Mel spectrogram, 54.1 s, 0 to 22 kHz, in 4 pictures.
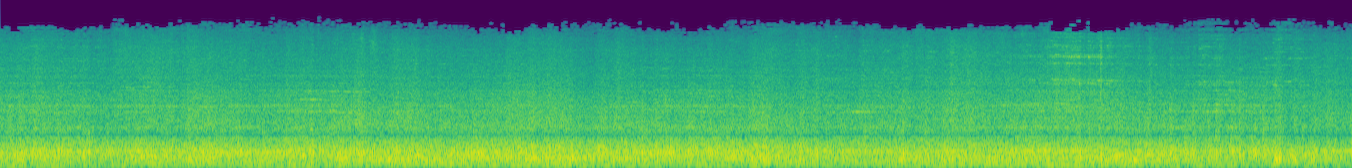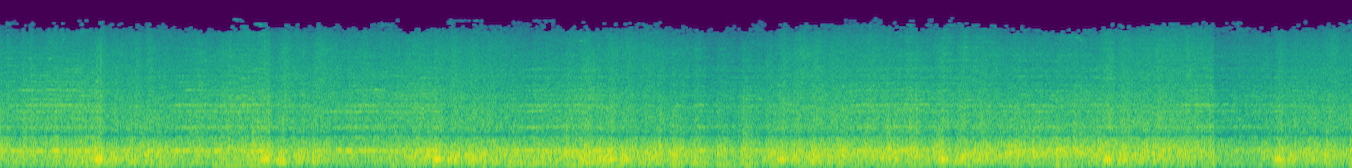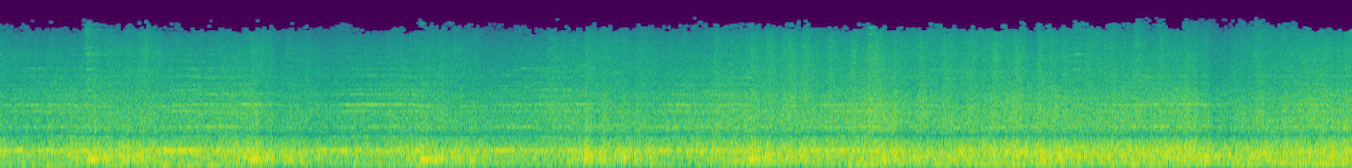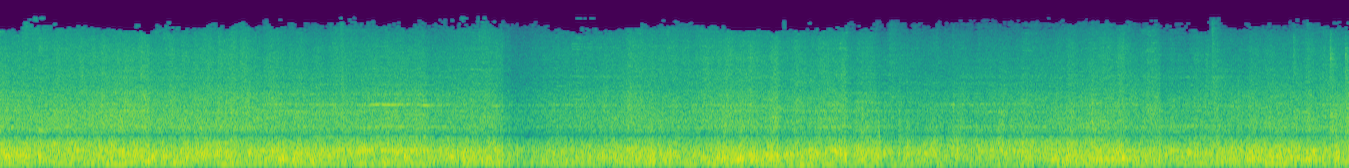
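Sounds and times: clickety-clack over rail joints: 0.0 - 54.0
steel wheels rumbling on rail: 0.0 - 54.0.

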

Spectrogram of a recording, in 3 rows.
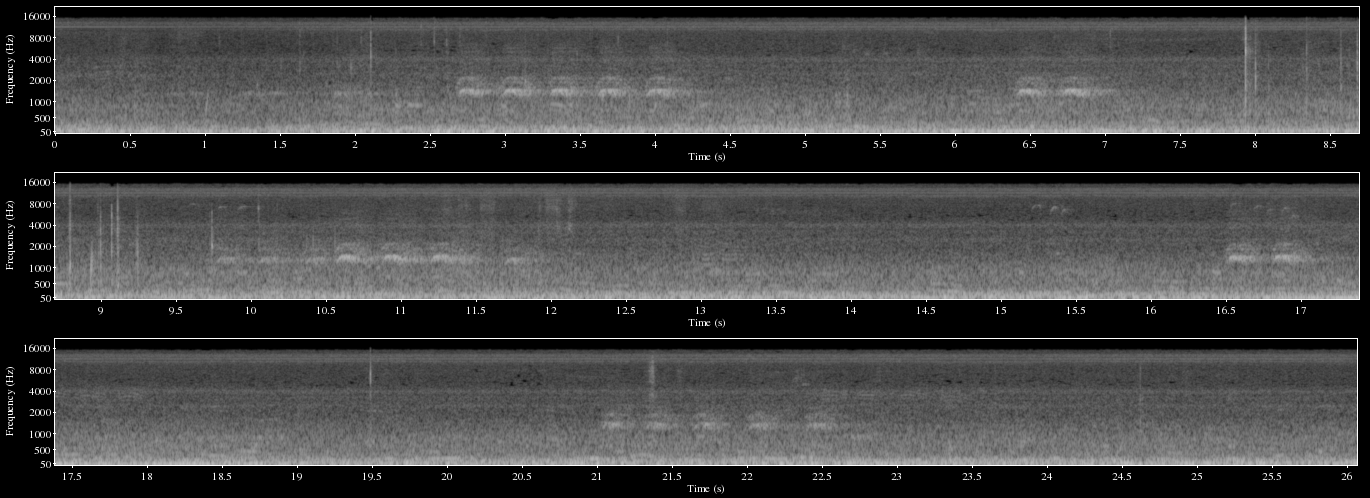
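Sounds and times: paint jar clicks: 7.9 - 9.8.

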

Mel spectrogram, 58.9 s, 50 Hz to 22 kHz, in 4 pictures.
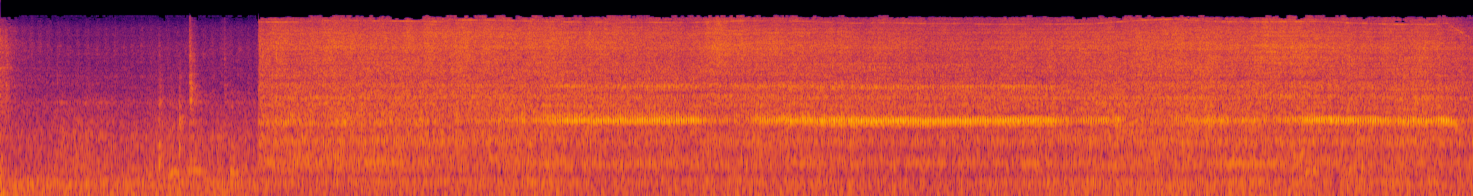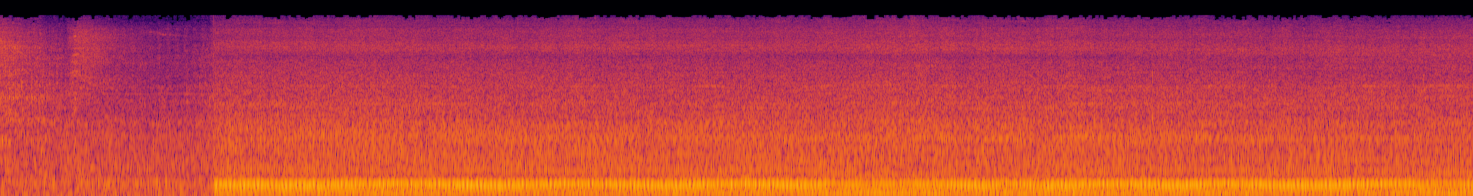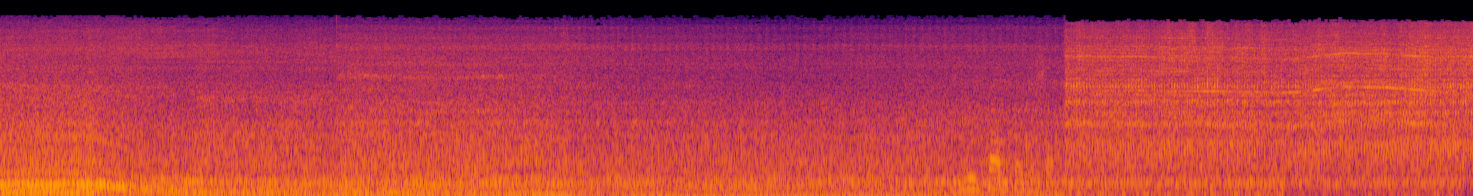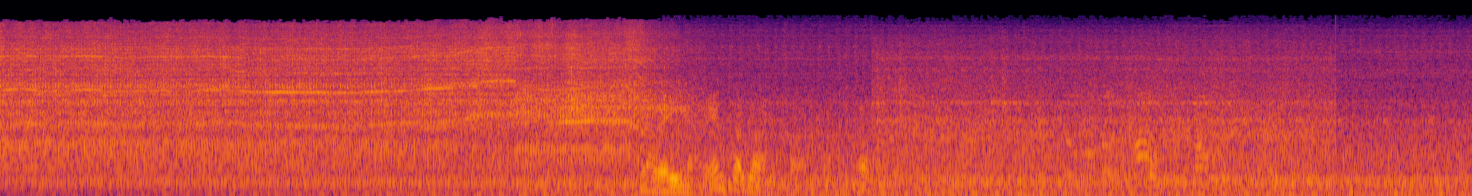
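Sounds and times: crane engine hum: 0.0 - 5.3, 14.6 - 41.2, 49.6 - 58.9.

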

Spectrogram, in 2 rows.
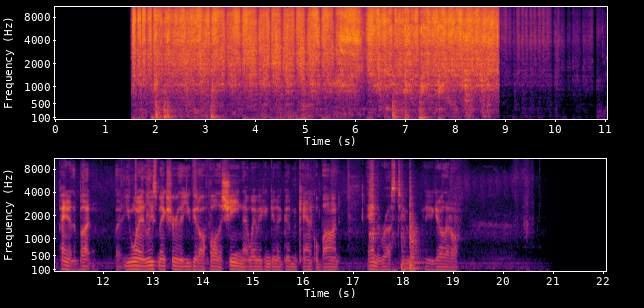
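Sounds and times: sanding sheet metal: 1.6 - 10.8.

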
